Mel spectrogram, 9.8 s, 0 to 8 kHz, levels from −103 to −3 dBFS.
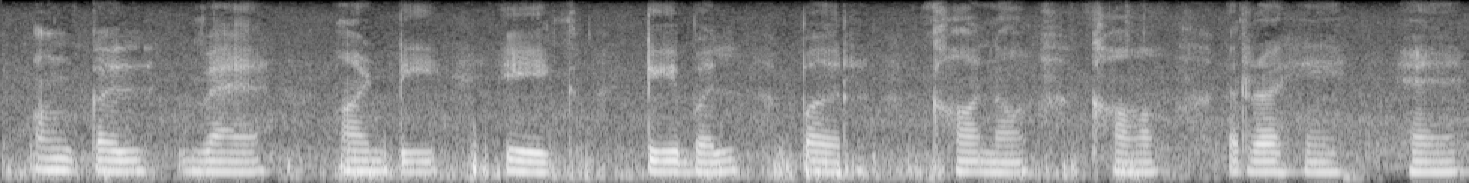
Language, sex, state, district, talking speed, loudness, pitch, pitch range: Hindi, male, Haryana, Rohtak, 60 wpm, -18 LUFS, 125 Hz, 125-135 Hz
